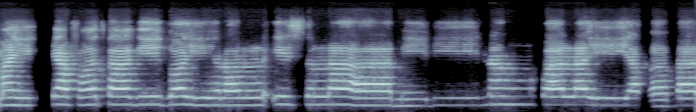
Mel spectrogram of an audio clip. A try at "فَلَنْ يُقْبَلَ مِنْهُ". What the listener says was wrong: Udah bener tuh dinanya. Pala yuk, bukan yak, yuk.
